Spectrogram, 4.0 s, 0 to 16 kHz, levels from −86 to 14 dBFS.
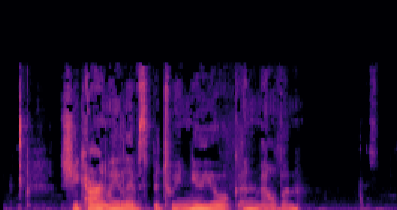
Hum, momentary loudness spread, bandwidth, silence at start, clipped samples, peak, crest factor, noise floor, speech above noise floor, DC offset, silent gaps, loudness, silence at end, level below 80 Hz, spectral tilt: none; 14 LU; 11.5 kHz; 0.2 s; under 0.1%; -4 dBFS; 18 dB; -57 dBFS; 37 dB; under 0.1%; none; -22 LUFS; 1 s; -54 dBFS; -5 dB/octave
